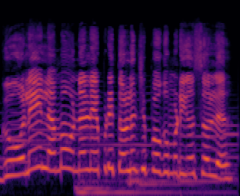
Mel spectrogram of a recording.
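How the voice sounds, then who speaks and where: A very high, bright girl's voice carries this carefree anime schoolgirl, bubbly and eager to explore. She talks in a bold, upbeat way that urges her friend on. Background music runs under her lines. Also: fast. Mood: encouraging. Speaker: new classmate. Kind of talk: Tamil anime dub acting. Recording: dub over background music.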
